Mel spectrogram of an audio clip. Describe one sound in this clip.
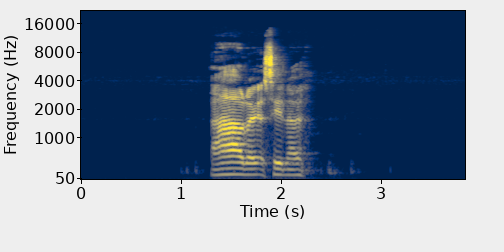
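A middle-aged man speaks briefly and calmly, close to a microphone.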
